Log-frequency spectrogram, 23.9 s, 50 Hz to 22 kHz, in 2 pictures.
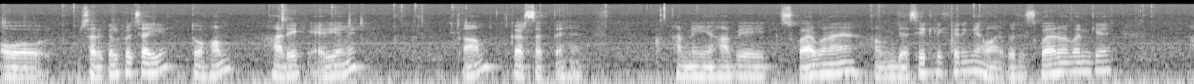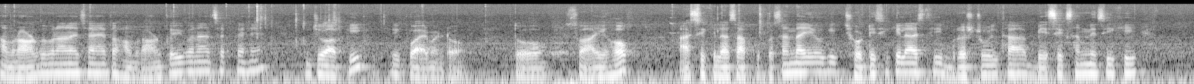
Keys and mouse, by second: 0.6 click, 1.2 m, 2.7 click, 3.5 v, 3.9-8.7 drag, 16.8-22.4 drag.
